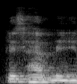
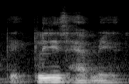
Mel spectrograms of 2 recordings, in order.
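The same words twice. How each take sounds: First: Said in the usual way. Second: Very slow, word by word; slow classroom demo; slow model phrase. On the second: Shown as a demonstration. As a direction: spell it out slowly for learners. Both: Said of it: "Tambah kata please di awalnya itu".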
